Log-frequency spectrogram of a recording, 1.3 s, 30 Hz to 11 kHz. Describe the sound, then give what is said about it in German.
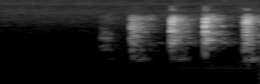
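Four or five firm, heavy knocks on a wooden door in quick, even succession, made by an 8-year-old boy knocking as hard as he can, ringing out clearly on their own with no voices. “Okay, dann lauf jetzt mal zur Tür und klopf mal volle Kanne an.”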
